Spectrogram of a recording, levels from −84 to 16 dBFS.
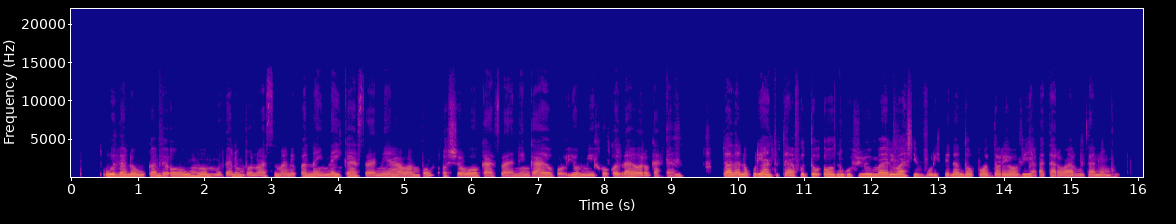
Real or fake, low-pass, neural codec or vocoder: real; 14.4 kHz; none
